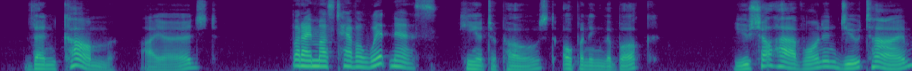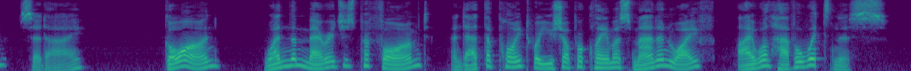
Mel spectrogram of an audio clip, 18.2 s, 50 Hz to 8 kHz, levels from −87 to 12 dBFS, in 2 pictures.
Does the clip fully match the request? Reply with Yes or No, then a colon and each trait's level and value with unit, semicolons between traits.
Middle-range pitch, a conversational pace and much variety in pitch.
Yes: medium, 150 Hz; average, 160 wpm; wide, 8.1 semitones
